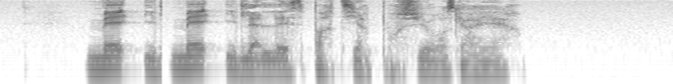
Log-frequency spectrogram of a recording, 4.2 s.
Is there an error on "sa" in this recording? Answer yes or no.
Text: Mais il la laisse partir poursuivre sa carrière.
yes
